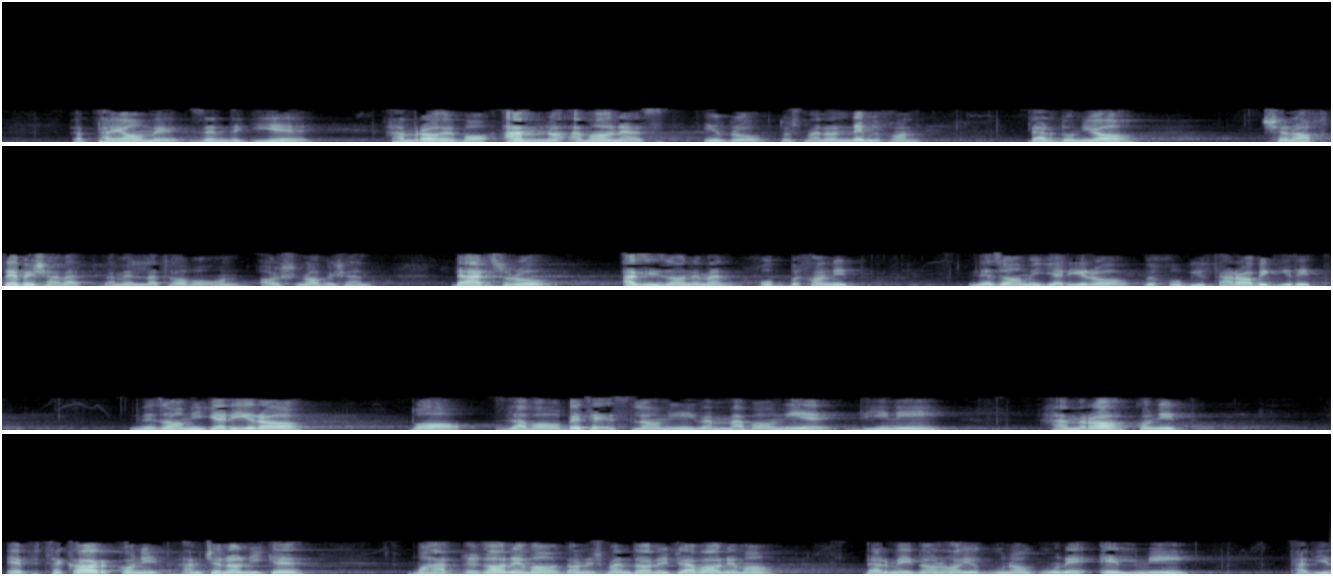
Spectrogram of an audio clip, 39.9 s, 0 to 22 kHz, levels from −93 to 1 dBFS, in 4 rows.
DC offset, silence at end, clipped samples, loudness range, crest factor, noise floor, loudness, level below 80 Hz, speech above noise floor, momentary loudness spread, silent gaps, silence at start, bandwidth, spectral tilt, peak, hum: under 0.1%; 0 s; under 0.1%; 3 LU; 22 dB; -60 dBFS; -24 LUFS; -52 dBFS; 37 dB; 12 LU; none; 0.55 s; 5.4 kHz; -8 dB/octave; -2 dBFS; none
